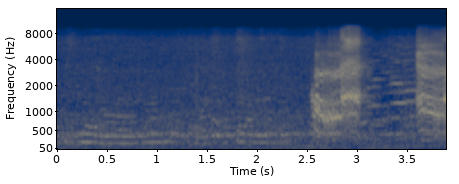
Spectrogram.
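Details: Dark-skinned newborn baby girl immediately after birth: two loud, short, high-pitched cries amid background voices.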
